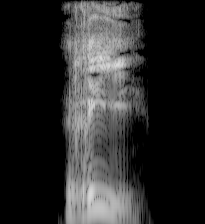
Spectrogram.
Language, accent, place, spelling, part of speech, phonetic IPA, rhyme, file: German, Germany, Berlin, rieh, verb, [ʁiː], -iː, De-rieh.ogg
- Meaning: first/third-person singular preterite of reihen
